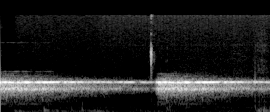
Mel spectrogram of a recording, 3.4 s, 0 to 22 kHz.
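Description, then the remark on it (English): A steady, humming electronic tone holds throughout, interrupted near the middle by a brief bright ping: a submarine sonar sound drop from The Hunt for Red October played on the radio show Chicago's Morning Answer on AM 560, with no voices present. “That drop from the hunt for Red October means it's time for in depth history”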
